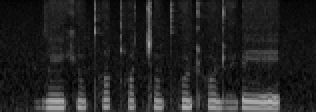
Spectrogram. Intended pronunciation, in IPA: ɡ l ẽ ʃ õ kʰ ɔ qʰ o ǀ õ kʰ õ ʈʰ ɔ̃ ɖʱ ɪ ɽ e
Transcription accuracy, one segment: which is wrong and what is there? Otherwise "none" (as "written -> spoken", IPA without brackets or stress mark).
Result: none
